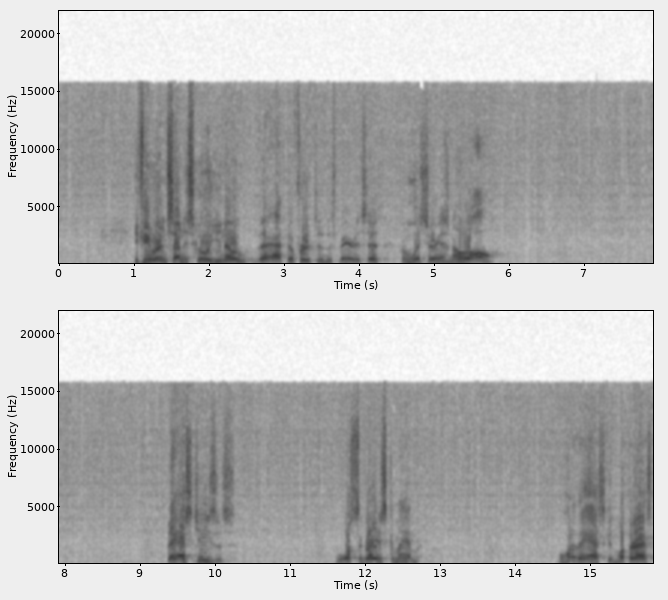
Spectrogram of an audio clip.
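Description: A middle-aged man preaches through a microphone in short bursts, with pauses between.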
